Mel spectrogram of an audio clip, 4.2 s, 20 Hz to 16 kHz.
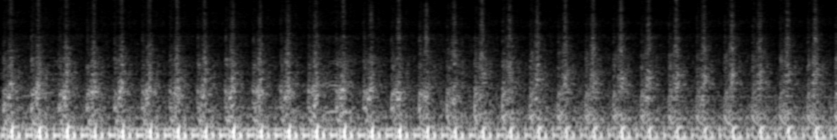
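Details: John Deere 830 Industrial two-cylinder diesel, first start in at least 20 years after water pump repair and fuel bleeding: slow heavy uneven thumping about three or four beats a second, number one cylinder not firing; later smoothed out.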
